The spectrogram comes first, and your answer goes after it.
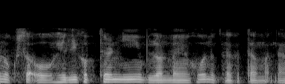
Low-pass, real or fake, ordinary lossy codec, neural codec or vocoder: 5.4 kHz; real; AAC, 24 kbps; none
